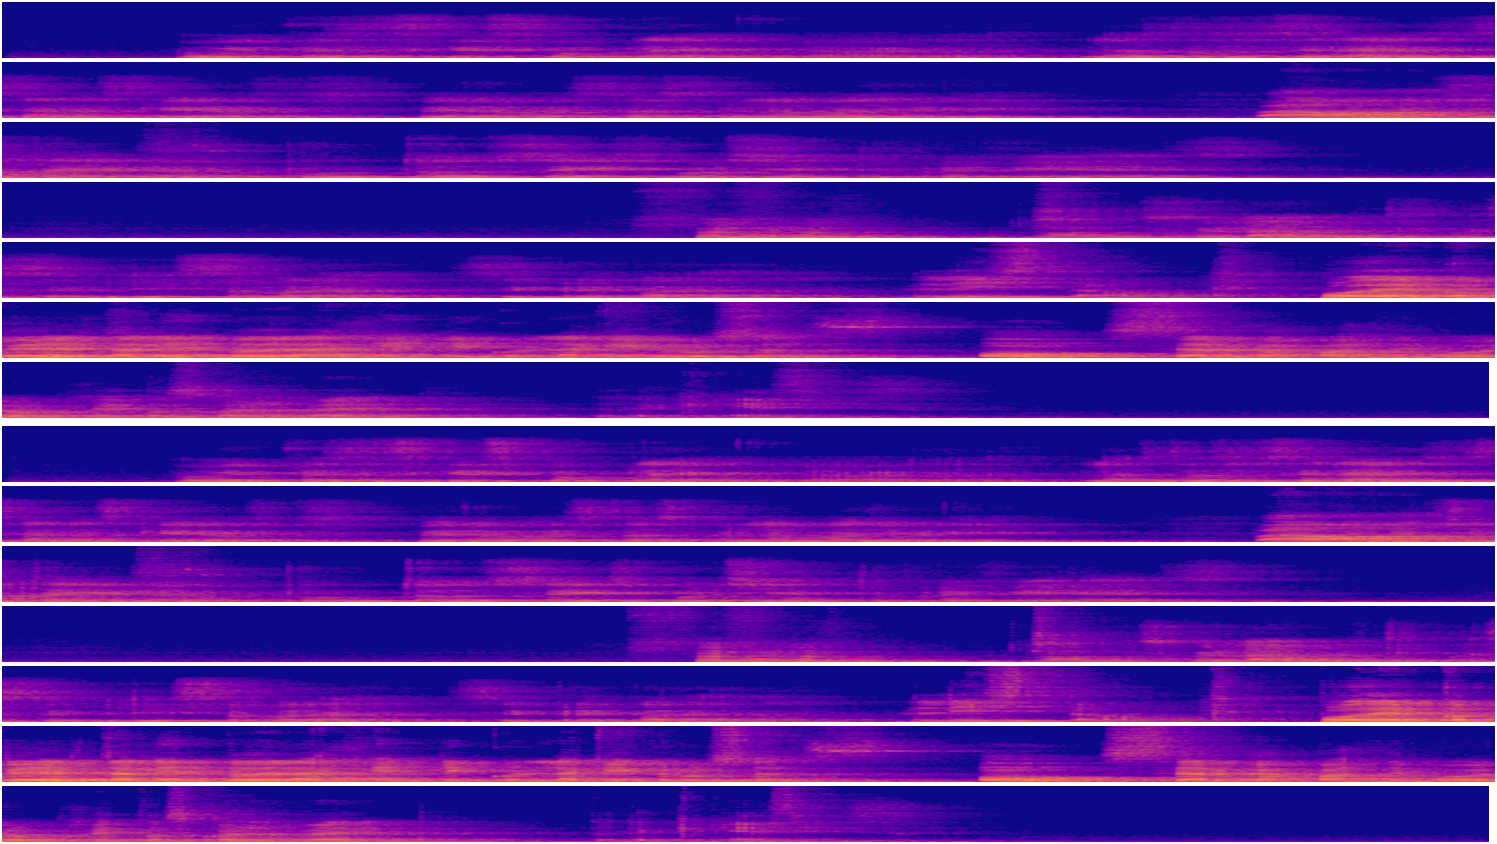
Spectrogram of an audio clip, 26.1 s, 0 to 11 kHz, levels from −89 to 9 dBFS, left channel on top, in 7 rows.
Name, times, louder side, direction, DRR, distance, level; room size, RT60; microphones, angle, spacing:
voice 1, 0.4-6.3 7.1-10.5 13.0-13.3 13.7-17.0, equal, 25° right, -2 dB, 2.3 m, -37 dB
voice 2, 6.9-7.6 12.9-13.2 17.2-17.7 18.2-20.8 21.1-23.4 23.9-24.5, right 1 dB, 55° right, 2 dB, 4.5 m, -27 dB
15.0 x 12.0 x 7.9 m, 1.2 s
head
